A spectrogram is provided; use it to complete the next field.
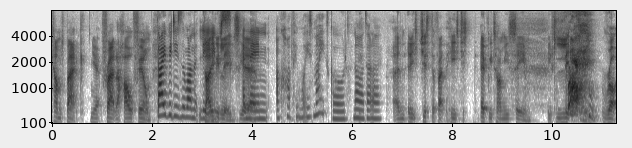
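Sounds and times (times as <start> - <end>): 
speech: 0.0 - 11.2
sneeze: 10.2 - 11.0.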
